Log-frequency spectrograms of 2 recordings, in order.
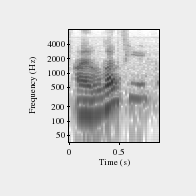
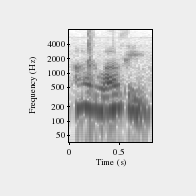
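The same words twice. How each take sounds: First: Said in the usual way. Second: Soft loving murmur. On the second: Acted. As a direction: drop to a soft, intimate I love you. Repeating a channeled love message.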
